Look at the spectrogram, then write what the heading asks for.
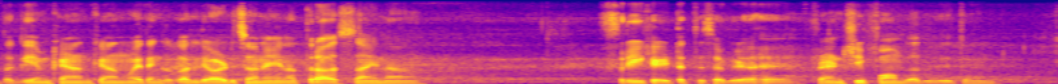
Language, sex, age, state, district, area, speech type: Goan Konkani, male, 18-30, Goa, Pernem, rural, spontaneous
